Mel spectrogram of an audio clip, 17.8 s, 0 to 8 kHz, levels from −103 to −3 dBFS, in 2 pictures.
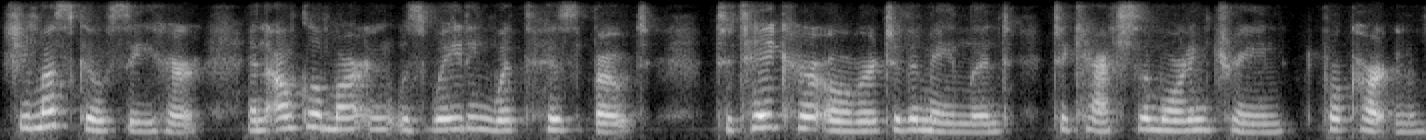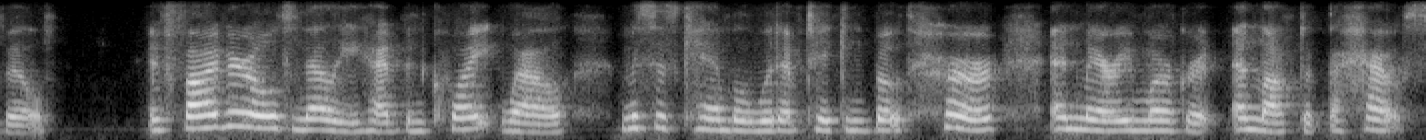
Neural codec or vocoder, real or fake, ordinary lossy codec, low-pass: none; real; Opus, 16 kbps; 7.2 kHz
